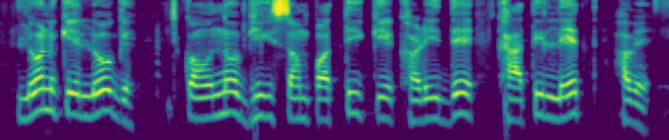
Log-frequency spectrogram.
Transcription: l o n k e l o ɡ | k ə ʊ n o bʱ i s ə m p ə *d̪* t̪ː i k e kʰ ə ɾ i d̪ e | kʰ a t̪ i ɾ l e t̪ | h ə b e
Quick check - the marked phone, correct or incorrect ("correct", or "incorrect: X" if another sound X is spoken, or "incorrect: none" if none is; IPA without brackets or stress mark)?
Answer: incorrect: none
